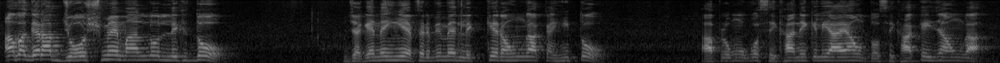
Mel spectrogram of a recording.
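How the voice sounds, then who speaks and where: Man teaching chemistry, high voice. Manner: asks students questions and answers them himself; reads lists of elements slowly, one by one. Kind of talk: recorded classroom lesson.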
